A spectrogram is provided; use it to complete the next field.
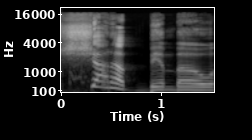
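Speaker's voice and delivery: high, cheesy, corny wrestling-villain shout. Act out the cheesy heel answering a heckling lady in the crowd, imitating DDP shouting. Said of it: "he just shouts out".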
